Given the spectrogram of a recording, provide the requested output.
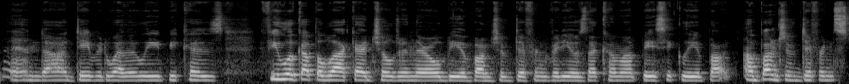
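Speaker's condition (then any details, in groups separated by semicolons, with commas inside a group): No condition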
